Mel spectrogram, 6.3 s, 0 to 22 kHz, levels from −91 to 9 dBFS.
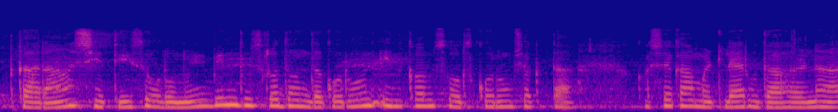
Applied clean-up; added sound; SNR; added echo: none; none; none; reverberation time 2.4 s.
